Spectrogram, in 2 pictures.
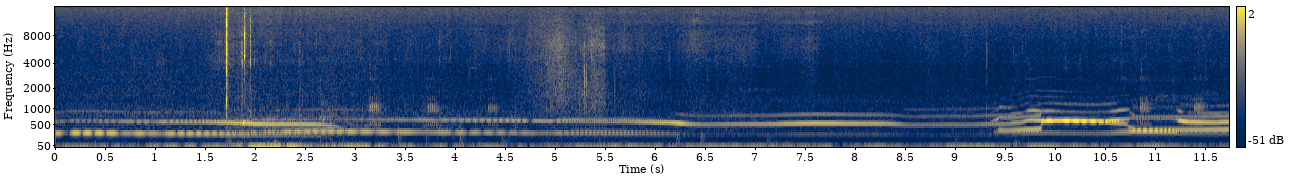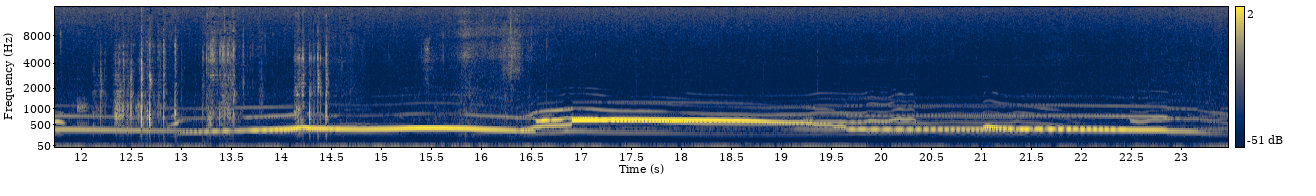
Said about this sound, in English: One of the things I often think about when we hear wolves howling is, I'm sure you know the story, that it was the last of the original Yellowstone wolves were killed in 1926, about a half a mile from where we're standing.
